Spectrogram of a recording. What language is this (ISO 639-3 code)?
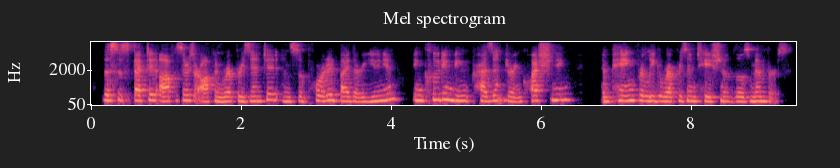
eng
